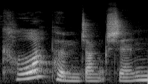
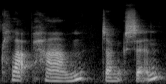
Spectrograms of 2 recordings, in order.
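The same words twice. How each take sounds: First: The ending of Clapham sounds like a weak 'um'. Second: The ending of Clapham sounds like a full 'ham'. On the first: The speaker calls it right. "which is pronounced, if you remember, as um" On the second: The speaker calls it wrong.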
